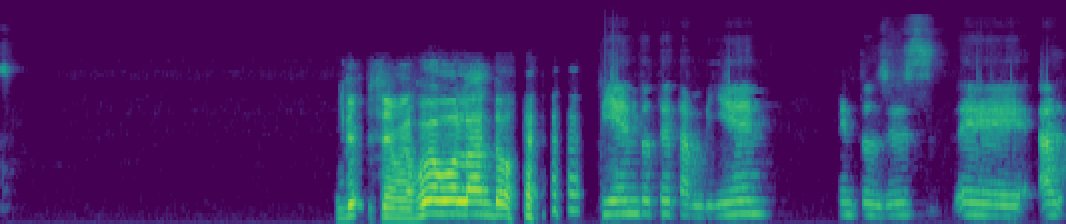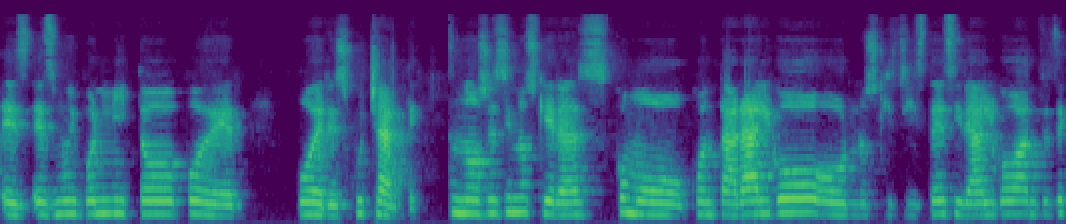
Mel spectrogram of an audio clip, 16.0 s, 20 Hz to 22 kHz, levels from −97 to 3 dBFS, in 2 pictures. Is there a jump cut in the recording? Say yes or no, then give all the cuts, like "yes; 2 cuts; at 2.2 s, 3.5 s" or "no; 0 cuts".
yes; 2 cuts; at 4.5 s, 11.4 s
